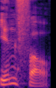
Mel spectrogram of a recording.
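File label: "info", US English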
